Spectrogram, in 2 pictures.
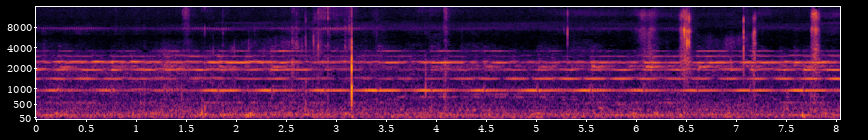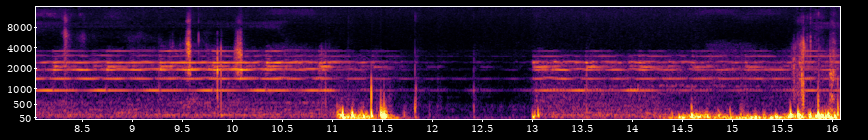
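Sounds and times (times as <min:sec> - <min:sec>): train cars rumbling past: 0:00.0 - 0:16.0.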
